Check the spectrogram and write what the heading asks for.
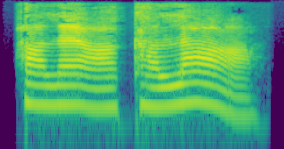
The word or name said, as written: haleakala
